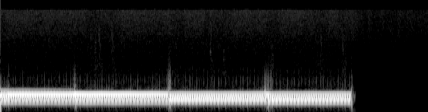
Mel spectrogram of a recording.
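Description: Background music: sustained chords with a soft tick about twice a second, cutting off suddenly near the end.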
